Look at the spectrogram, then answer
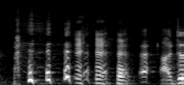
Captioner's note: laughs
